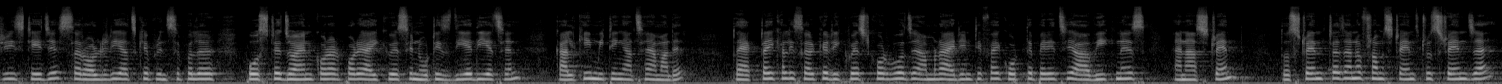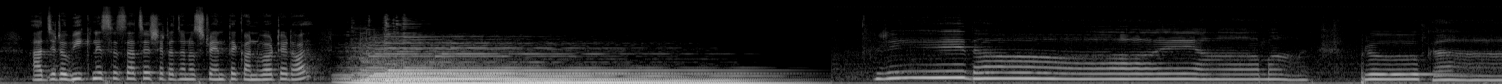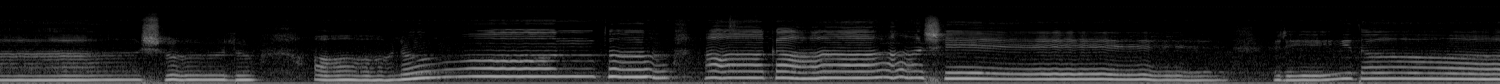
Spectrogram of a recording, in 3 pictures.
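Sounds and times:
singer breathing: 2.2s - 2.5s, 5.3s - 5.6s, 6.9s - 7.3s, 15.0s - 15.3s, 28.2s - 28.6s, 32.6s - 33.2s, 36.8s - 37.1s, 42.3s - 42.8s.

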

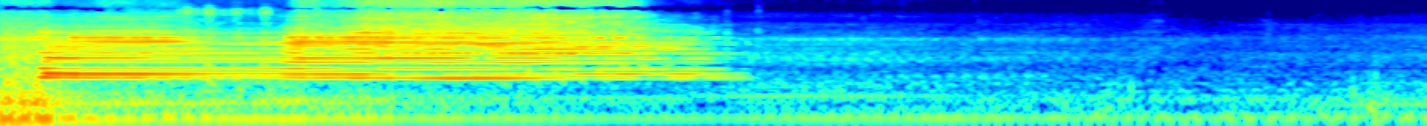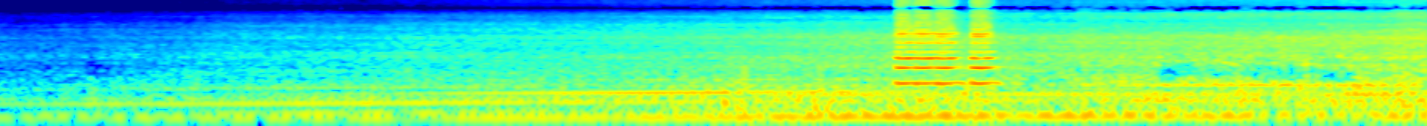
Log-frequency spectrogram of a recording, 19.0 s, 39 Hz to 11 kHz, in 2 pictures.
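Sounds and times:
truck horn blasts: 0.0s - 5.2s, 15.4s - 16.4s
truck diesel engine rumble: 0.0s - 19.0s.

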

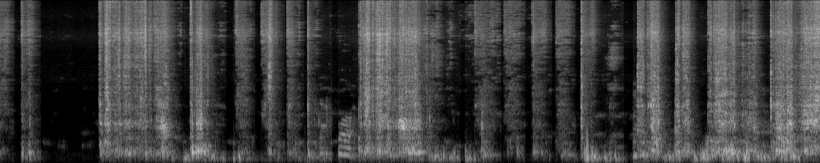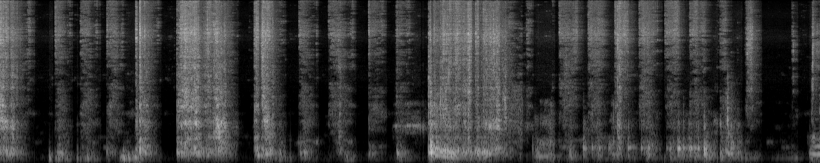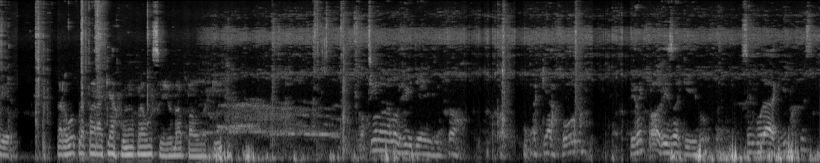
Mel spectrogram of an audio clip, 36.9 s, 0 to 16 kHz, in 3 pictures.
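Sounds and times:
trowel scraping mortar in tub: 0.0s - 0.6s, 1.5s - 23.8s.

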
